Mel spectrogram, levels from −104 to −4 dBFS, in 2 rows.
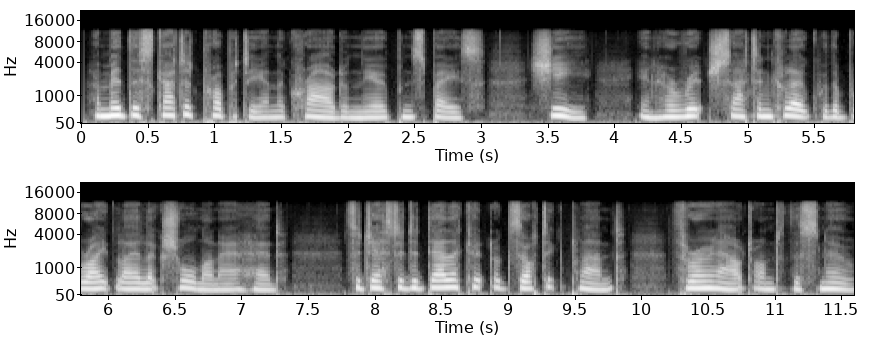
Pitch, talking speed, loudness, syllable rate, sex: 190 Hz, 180 wpm, -19 LUFS, 5.3 syllables/s, female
